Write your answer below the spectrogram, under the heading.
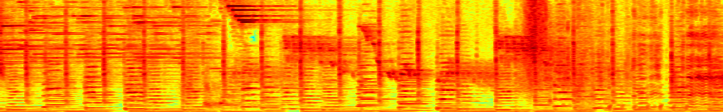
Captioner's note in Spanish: sonidos mágicos y de ambiente; risas de Bob Esponja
